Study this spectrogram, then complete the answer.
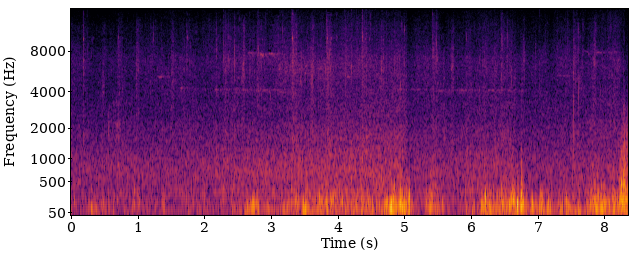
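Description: Wind buffets and rumbles outdoors in gusts.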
